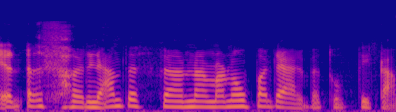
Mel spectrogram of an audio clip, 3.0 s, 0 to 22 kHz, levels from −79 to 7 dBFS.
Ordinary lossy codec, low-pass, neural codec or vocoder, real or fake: AAC, 64 kbps; 9.9 kHz; autoencoder, 22.05 kHz, a latent of 192 numbers a frame, VITS, trained on many speakers; fake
